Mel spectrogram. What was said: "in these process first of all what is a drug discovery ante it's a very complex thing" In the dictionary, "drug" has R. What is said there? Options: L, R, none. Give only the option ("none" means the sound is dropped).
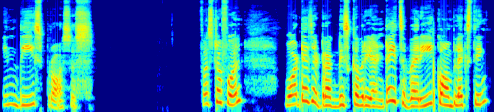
R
